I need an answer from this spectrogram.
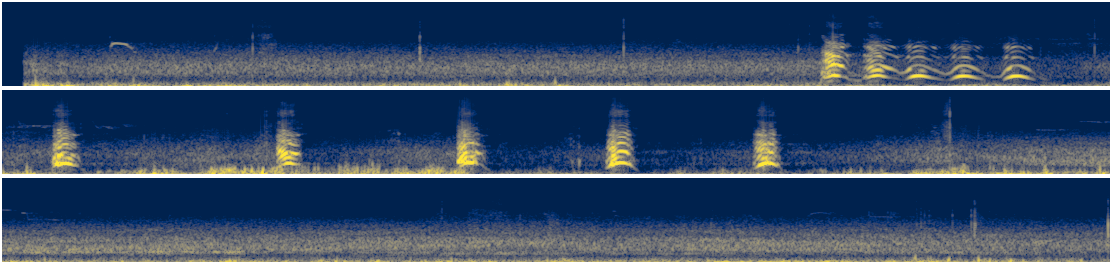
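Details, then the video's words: Sprocker Spaniel dog at a training and boarding kennels in the Worcestershire countryside: a short run of high yelping whines, then five loud sharp barks spaced about a second apart over a steady background hum. "Sprocker vocal"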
